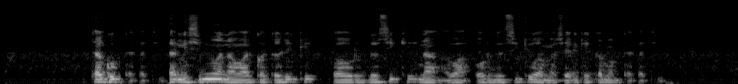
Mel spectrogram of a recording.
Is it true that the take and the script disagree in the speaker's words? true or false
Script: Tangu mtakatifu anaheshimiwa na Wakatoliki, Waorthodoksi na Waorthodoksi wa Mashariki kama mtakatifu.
false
